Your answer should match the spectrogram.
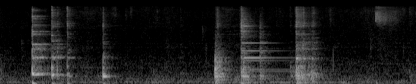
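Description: Metal cookware clanking as a stainless steel saucepan is fetched and handled: a few sharp knocks with short metallic rings just after the start, then another cluster of knocks and rings past the middle.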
